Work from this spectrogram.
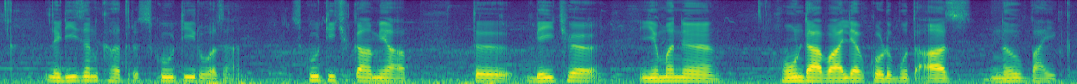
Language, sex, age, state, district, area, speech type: Kashmiri, male, 45-60, Jammu and Kashmir, Srinagar, rural, spontaneous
